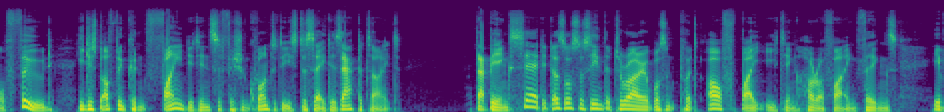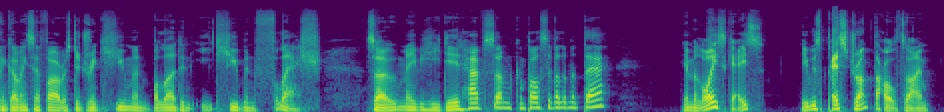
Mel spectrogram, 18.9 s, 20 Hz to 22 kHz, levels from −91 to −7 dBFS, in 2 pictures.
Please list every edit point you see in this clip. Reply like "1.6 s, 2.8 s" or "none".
none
